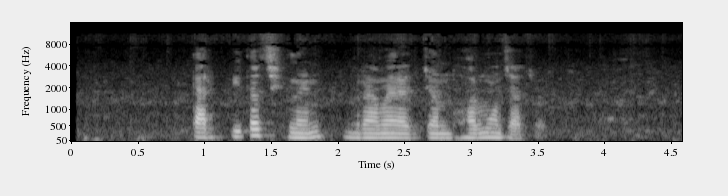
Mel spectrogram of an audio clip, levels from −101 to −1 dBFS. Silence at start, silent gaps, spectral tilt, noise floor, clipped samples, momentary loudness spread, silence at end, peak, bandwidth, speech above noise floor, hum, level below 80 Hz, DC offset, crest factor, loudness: 0.9 s; none; -6.5 dB/octave; -58 dBFS; under 0.1%; 6 LU; 1.05 s; -12 dBFS; 11.5 kHz; 29 dB; none; -62 dBFS; under 0.1%; 20 dB; -30 LUFS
